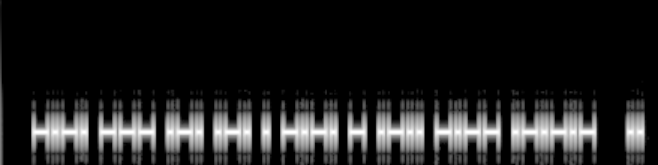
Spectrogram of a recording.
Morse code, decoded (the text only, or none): CORRECTLY. I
